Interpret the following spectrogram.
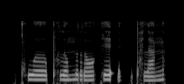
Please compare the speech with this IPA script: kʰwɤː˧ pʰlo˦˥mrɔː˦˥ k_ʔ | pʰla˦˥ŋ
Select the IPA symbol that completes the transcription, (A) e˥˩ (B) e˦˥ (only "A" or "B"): A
